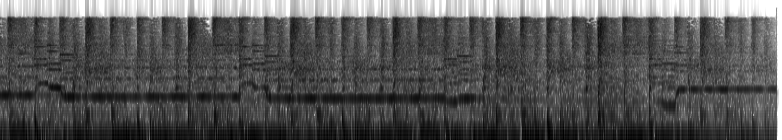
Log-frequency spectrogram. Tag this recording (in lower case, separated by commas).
music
